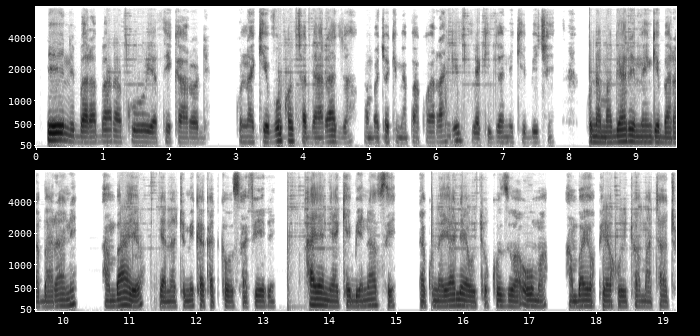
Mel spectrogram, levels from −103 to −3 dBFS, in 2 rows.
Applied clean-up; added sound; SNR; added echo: neural separator model SepFormer DNS4.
